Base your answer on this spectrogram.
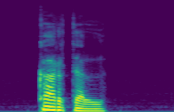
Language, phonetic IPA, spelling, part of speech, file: Polish, [ˈkartɛl], kartel, noun, Pl-kartel.ogg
